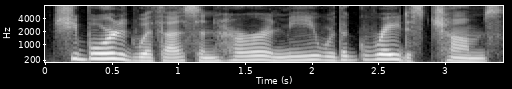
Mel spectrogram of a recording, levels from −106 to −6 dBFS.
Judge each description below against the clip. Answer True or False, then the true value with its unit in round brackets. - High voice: True (200 Hz)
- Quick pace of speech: True (210 wpm)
